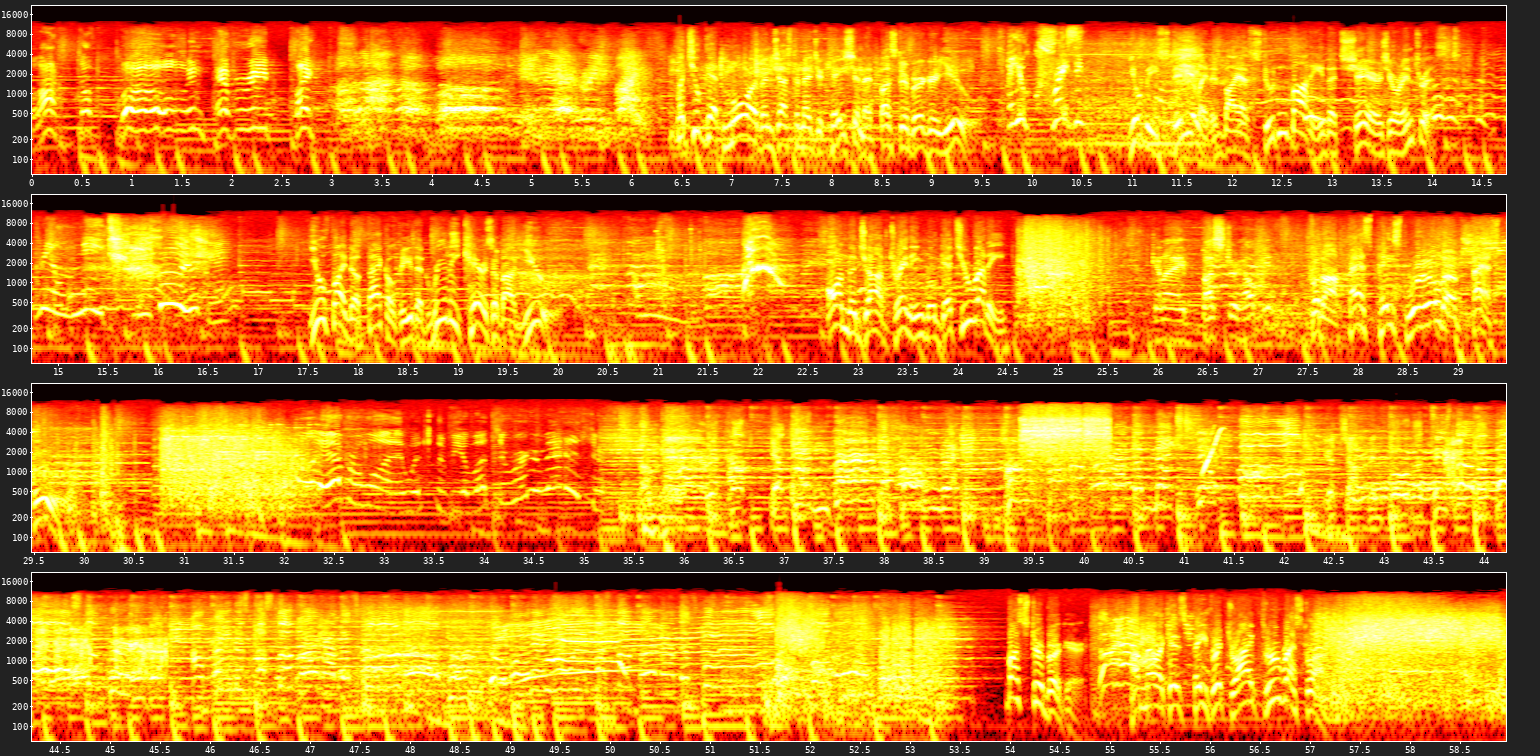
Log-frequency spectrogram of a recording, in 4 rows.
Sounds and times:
Music: 0.0 - 58.9.

